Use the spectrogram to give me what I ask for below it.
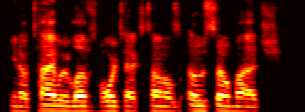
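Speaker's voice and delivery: ordinary talk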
